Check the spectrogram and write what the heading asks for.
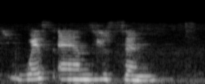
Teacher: The stress is on and, make it big, and therefore the other vowels are basically swallowed. We don't say them.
